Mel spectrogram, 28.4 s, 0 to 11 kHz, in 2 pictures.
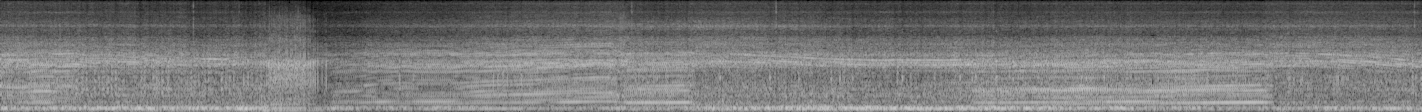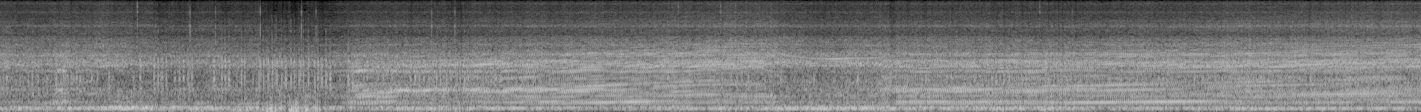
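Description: BMW E92 M3's 4.0-litre V8 under hard acceleration on a track lap, its pitch climbing again and again through the gears. The pitch and level drop sharply at a shift or lift about three seconds in, with further drops partway through, over steady road and wind noise.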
